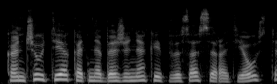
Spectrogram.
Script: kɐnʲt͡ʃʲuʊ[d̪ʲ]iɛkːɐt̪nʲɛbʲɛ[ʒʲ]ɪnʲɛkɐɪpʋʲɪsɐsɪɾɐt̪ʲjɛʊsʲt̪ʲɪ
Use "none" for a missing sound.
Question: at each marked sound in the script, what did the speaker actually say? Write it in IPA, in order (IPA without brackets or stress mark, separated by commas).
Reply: t̪ʲ, ʒʲ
